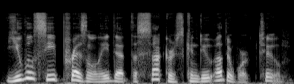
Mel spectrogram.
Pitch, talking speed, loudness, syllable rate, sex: 160 Hz, 245 wpm, -17 LUFS, 5.8 syllables/s, male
